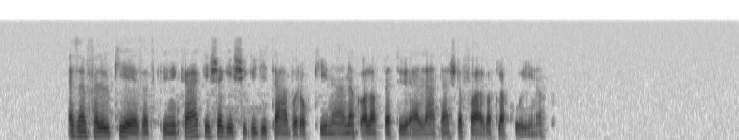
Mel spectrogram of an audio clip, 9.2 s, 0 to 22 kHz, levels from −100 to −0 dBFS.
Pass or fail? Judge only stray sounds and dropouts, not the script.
pass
